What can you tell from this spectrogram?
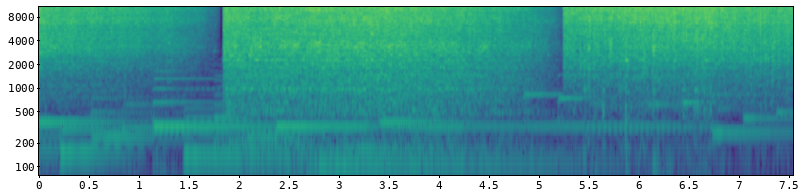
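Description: Thick pork neck steak sizzling as it sears in oil in a hot frying pan; the sizzle dies down and then cuts back in suddenly twice, about two and five seconds in. Soft background music with held notes plays underneath.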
